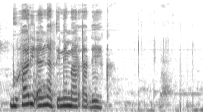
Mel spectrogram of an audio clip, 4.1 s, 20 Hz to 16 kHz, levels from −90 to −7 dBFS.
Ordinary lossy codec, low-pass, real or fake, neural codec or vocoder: none; 14.4 kHz; real; none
